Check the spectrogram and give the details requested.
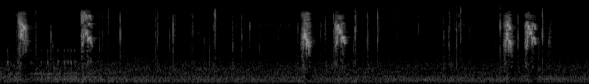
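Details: Eurasian tree sparrow calling on the afternoon of March 31: pairs of quick, high, scratchy chirps in three bursts spread over six seconds, with faint ticking in between.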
